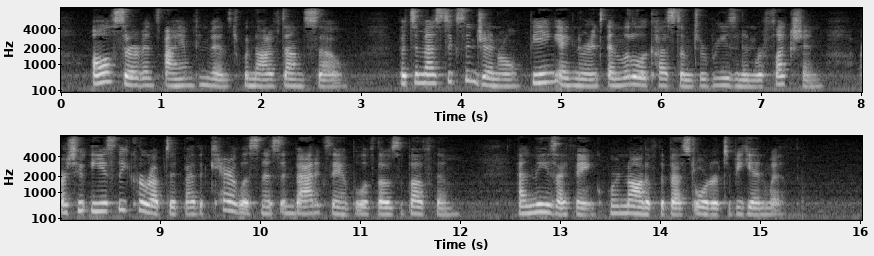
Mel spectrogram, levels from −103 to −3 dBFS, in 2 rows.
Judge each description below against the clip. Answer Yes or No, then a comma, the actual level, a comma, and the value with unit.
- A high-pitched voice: Yes, high, 205 Hz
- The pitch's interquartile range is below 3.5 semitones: No, average, 4.6 semitones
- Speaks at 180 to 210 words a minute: Yes, average, 185 wpm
